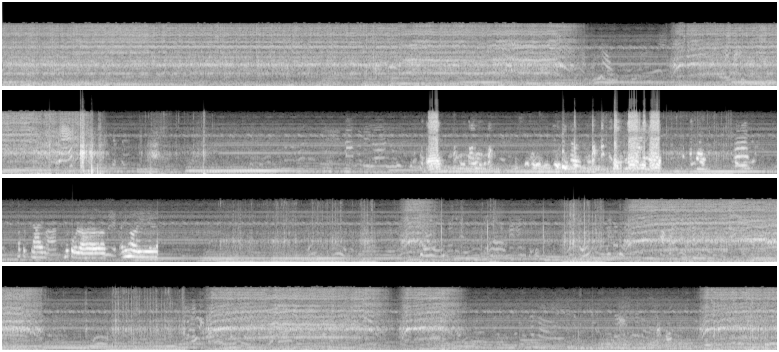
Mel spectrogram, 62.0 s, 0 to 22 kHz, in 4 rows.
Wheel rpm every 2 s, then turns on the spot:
160, 160, 160, 160, 160, 100, 40, 160, 110, 0, 0, 0, 0, 10, 20, 0, 0, 0, 20, 30, 10, 40, 150, 80, 10, 110, 130, 60, 0, 0, 110.
26-30 36-38 46-48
